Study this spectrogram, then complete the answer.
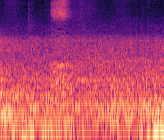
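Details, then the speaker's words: Washing machine spin dryer running: steady, even low hum with no knocking, rubbing or scraping; dryer works normally, the noise having come only from the wash side when loaded with clothes. "Machine का डर भी चालू हो गया joke हमारी machine में र में से भी कोई भी आवाज नहीं सुनाई दे रही है"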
